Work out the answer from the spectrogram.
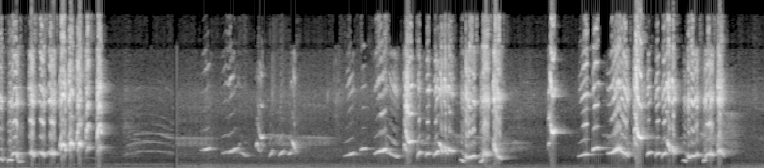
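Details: Long, varied song of a white-rumped shama, used as a lure for other shamas. Bright whistled phrases and harsh chattering bursts come in several spells, with soft drawn-out whistles and arching notes between them.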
